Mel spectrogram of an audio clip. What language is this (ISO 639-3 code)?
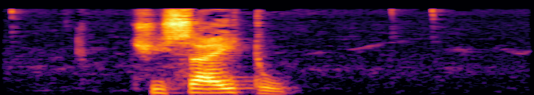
ita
